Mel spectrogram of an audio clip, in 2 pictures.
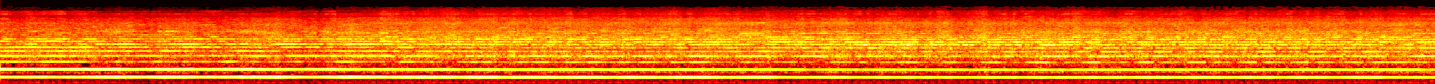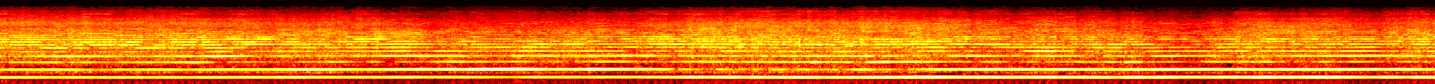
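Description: Handheld electric sander running at a steady high-pitched whine, its pad rubbing against the edge of an oak board as the handle of a strop paddle is sanded and shaped.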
